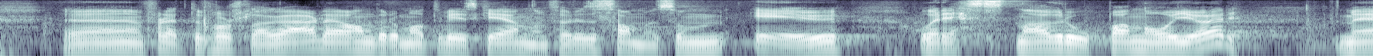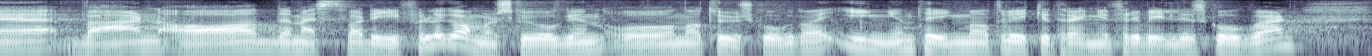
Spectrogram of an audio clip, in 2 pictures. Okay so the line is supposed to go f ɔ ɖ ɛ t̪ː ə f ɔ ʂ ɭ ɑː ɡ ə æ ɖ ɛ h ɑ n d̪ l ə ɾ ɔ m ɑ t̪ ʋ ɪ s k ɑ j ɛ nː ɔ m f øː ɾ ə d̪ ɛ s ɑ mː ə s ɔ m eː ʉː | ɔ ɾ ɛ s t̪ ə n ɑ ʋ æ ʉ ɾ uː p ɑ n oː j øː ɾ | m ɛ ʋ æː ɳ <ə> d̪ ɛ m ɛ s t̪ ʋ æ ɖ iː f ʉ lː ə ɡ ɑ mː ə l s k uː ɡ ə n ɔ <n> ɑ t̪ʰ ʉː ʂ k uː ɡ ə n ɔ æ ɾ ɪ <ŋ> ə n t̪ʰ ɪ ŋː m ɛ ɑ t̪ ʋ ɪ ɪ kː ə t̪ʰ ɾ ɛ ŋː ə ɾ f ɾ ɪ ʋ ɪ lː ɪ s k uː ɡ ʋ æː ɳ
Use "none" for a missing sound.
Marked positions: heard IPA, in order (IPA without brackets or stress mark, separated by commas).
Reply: ɑ, n, ŋː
